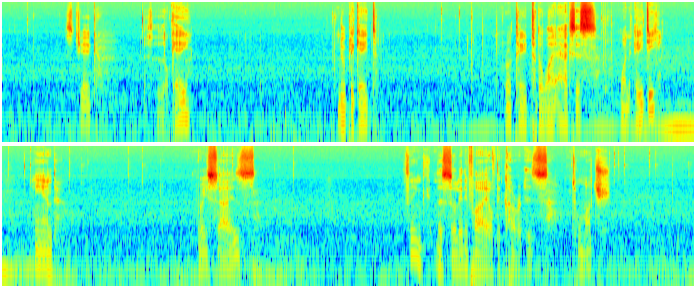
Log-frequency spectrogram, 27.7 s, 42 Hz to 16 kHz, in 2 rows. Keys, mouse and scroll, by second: 6.5 shift+d, 8.9-20.8 middle drag, 9.9 r, 16.9 s, 21.3 middle click, 22.3-23.5 middle drag, 23.5 click, 23.6-25.2 middle drag, 25.2-27.6 drag.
